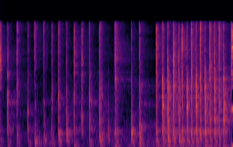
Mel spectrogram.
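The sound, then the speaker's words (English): A pen taps on a desk in an irregular, drum-solo rhythm of sharp clicks, then quickens near the end into a fast, even roll of many taps. “Right up there with the woman who taps her pen like she's doing a drum solo at a sold-out arena.”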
